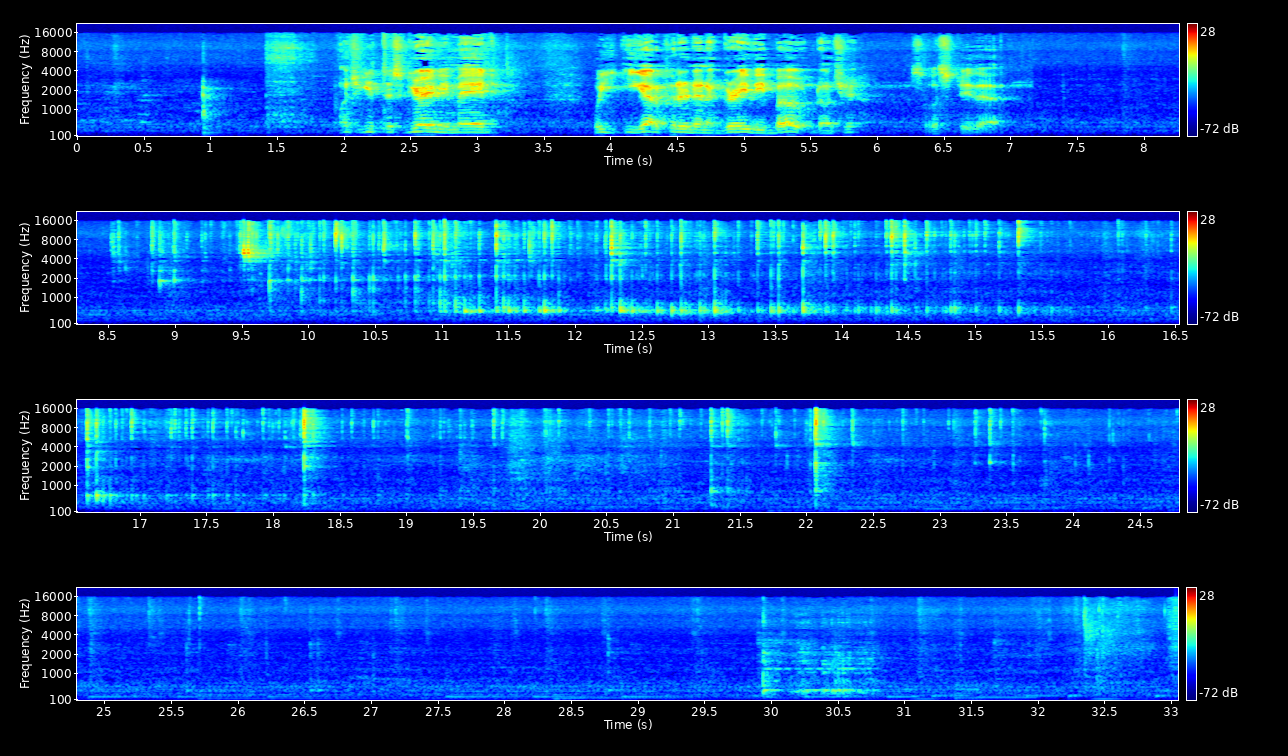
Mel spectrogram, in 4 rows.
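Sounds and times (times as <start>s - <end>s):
gravy pouring: 8.5s - 27.6s
utensil scraping a pan: 30.0s - 30.9s.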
